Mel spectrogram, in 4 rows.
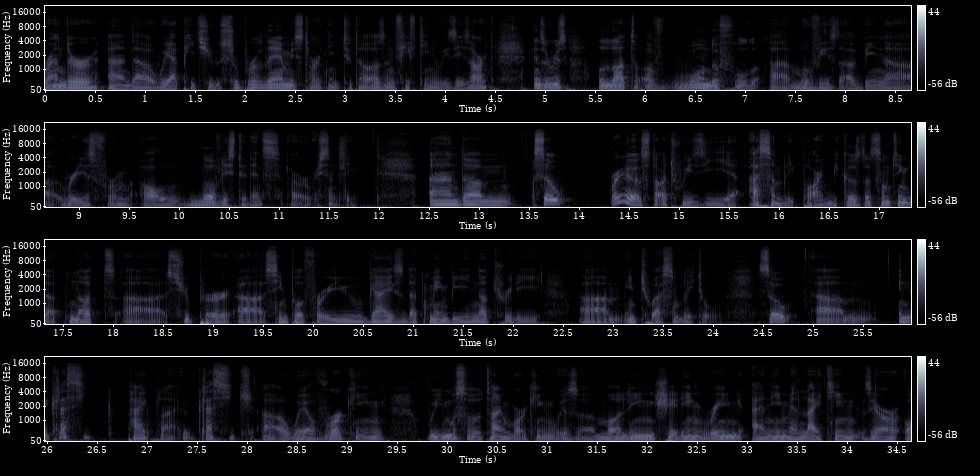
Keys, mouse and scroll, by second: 0.0 Right, 0.8 Right, 2.1 Right, 2.5 Left, 4.5 Right, 5.4 Right, 6.4 Right, 7.2 Right, 11.4 Right.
